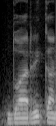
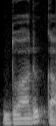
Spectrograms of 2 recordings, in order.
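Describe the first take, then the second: First: द्वारिका said with a clear इ after र; द्वारिका voiced as the wrong form; wrong spelling said. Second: द्वारका said without the इ, slowly; the right form द्वारका, drawn out; correct form said. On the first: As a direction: stress the extra इ in द्वारिका. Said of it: "द्वारिका नहीं होता". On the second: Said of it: "द्वारका होता है". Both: Shown as a demonstration.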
